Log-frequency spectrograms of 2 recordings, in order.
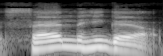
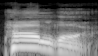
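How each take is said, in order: First: It starts with an f sound. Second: It starts with an aspirated p sound. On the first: The speaker calls it wrong. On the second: The speaker calls it right.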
